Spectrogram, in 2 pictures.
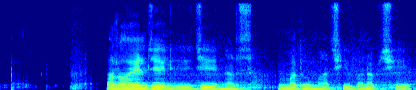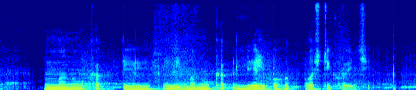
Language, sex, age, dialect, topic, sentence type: Maithili, male, 36-40, Bajjika, agriculture, statement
